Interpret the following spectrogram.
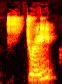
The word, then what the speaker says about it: straight: In America, that doesn't happen. So when we say straight, it's really just this middle part of the tongue here, just above the blade of the tongue, and it hits just in back of the alveolar ridge.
